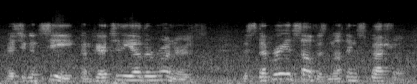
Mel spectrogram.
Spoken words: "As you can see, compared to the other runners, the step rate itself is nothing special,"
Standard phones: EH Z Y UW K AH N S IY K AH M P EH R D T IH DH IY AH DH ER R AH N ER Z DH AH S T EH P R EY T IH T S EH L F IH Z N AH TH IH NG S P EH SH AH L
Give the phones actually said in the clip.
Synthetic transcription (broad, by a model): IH Z Y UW K AH N S IY K AH M P EH R D T IH DH IY AH DH ER R AH N ER Z DH AH S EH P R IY IH T S EH L F IH Z N AH TH IH NG S P EH SH L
